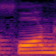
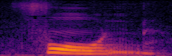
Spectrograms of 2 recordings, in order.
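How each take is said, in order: First: The vowel is an aw sound, like fawn. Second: The vowel is a long O sound. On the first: The speaker calls it wrong. "So no more phone, everybody. Phone is a different word, spelled F A W N" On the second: The speaker calls it right. "But this is phone"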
